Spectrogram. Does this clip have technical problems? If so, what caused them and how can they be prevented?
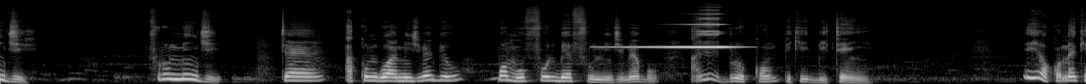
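Yes. A loudspeaker feedback squeal runs from 5.90 s to 7.58 s, starting just after "ofori be" and ending before "kon piki". A steady 2.2 kHz tone swells over roughly a second until it sits around 10 dB above the speech. The microphone was picking up the loudspeaker it fed, and at 2.2 kHz the loop gain rose above unity, so that frequency kept recirculating and growing. To prevent it, keep the microphone out of the loudspeaker's coverage, reduce monitor gain, or notch the ringing frequency near 2.2 kHz.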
